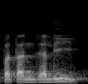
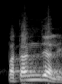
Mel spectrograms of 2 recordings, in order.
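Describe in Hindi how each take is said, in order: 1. नाम में एक स्वर दीर्घ उच्चारित होता है। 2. नाम में स्वर ह्रस्व रखे जाते हैं। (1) "दीर्घ इकार का उच्चारण करेंगे" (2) "जबकि दीर्घोकार वहां पर है नहीं"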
